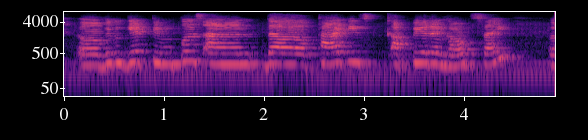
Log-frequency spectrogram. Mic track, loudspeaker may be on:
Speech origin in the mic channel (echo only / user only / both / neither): echo only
